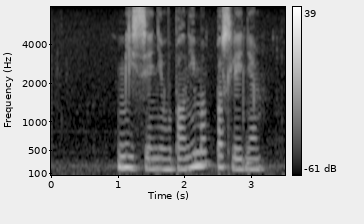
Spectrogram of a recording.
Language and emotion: Russian, neutral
